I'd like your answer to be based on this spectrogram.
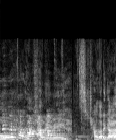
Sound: laughs

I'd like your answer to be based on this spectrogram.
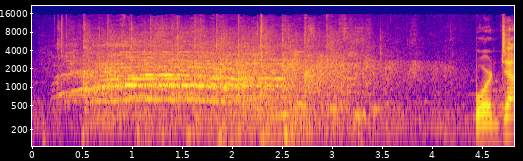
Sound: applause, cheering

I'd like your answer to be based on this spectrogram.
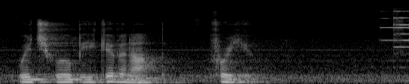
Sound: bell ringing

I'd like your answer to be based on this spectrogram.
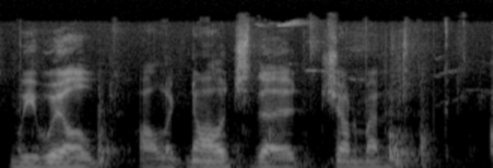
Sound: none

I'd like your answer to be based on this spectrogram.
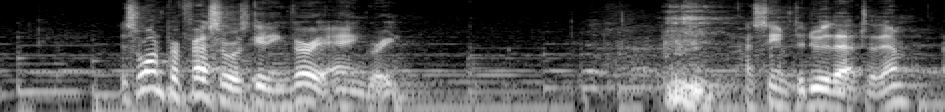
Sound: clears his throat

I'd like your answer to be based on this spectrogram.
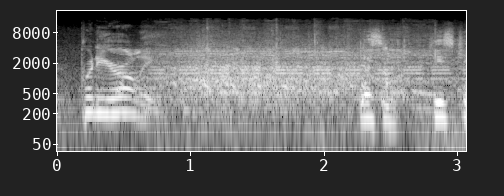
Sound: cars honking; laughter

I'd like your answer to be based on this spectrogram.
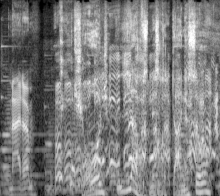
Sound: all laughing

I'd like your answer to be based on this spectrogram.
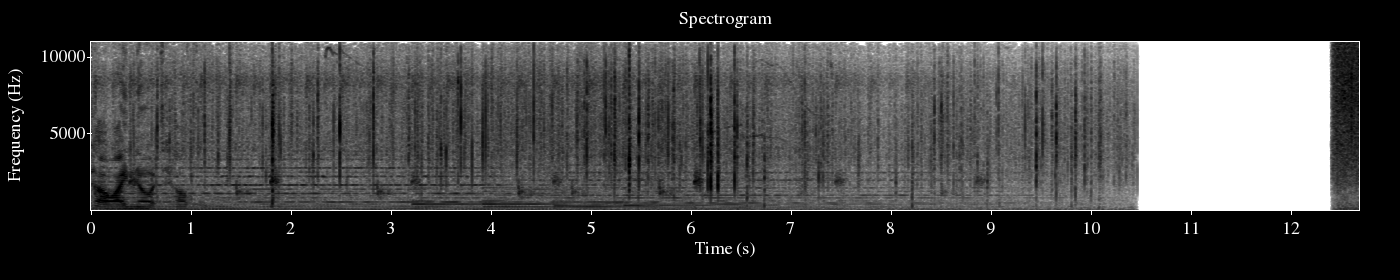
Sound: fire crackling and pine cone popping; loud fire and smoke

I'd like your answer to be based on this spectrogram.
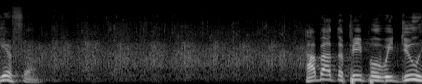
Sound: applause

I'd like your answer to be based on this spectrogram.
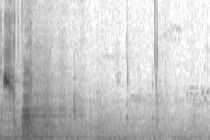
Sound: laughs

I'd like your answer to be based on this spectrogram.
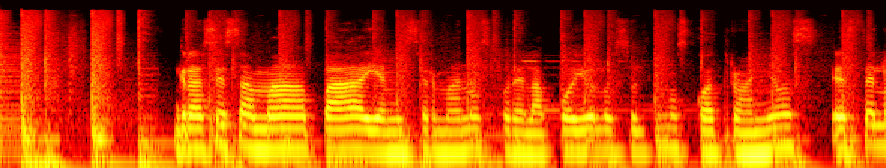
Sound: speaks in foreign language

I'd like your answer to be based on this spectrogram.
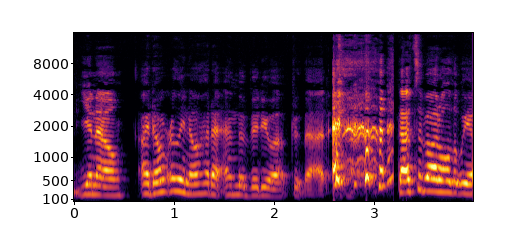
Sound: laughs

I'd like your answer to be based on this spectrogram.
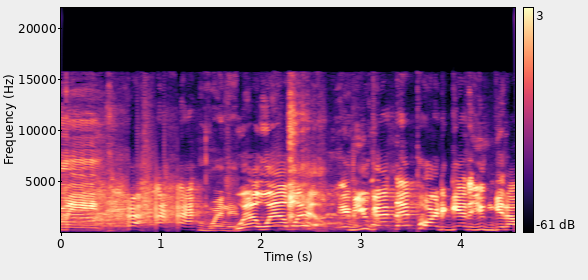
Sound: laughing

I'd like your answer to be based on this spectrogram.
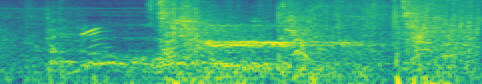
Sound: gunshots

